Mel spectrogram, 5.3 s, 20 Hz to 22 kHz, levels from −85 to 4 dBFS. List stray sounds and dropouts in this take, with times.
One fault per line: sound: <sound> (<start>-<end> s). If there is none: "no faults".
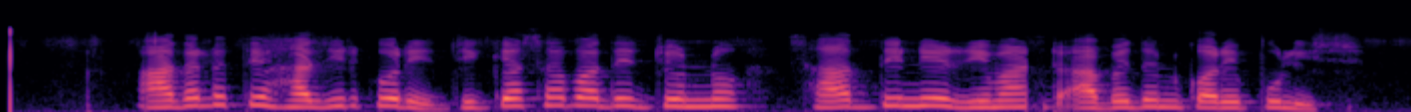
sound: dropout (3.9-3.9 s)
